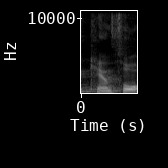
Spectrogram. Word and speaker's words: cancel: It's technically a, but before an n, it's smooshier.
